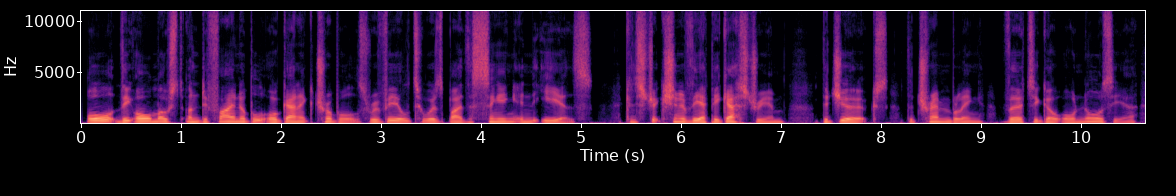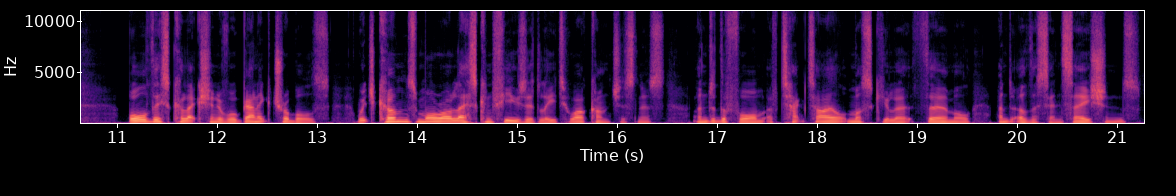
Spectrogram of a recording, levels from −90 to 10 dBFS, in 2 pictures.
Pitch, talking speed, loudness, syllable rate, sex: 135 Hz, 140 wpm, -20 LUFS, 4.9 syllables/s, male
